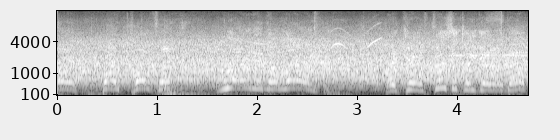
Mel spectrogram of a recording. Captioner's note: crowd whistles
